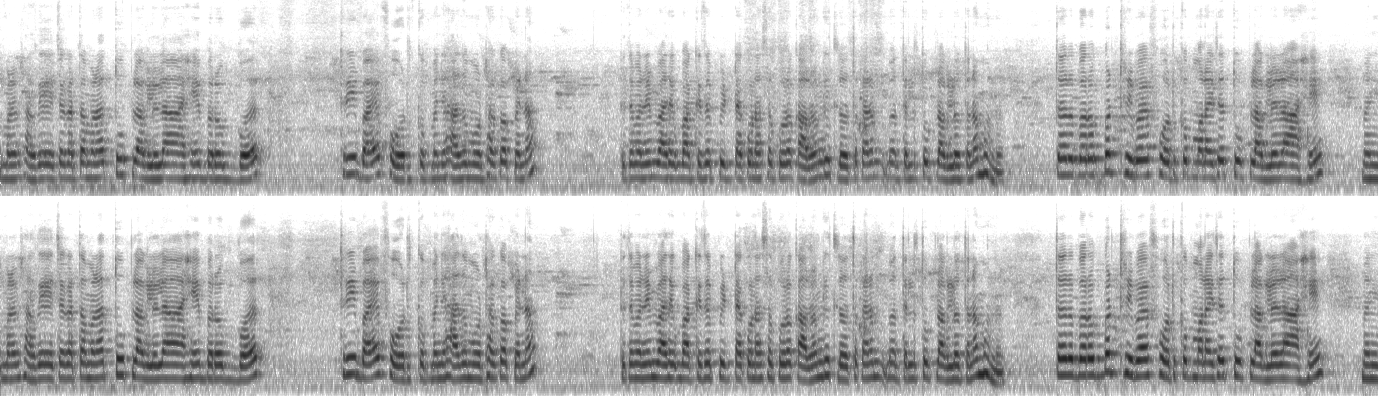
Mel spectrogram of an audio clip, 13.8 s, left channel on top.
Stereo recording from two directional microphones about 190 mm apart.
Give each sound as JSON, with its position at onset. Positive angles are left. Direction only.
{"t": 0.0, "sound": "speech", "side_deg": -45}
